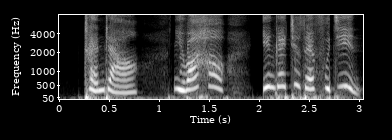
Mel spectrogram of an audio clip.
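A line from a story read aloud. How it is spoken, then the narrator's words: Startled, doubtful report. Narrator (Chinese): 艾玛 惊疑的报告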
